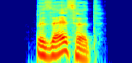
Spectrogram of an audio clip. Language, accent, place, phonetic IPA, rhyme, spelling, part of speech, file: German, Germany, Berlin, [bəˈzɛːsət], -ɛːsət, besäßet, verb, De-besäßet.ogg
- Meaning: second-person plural subjunctive II of besitzen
